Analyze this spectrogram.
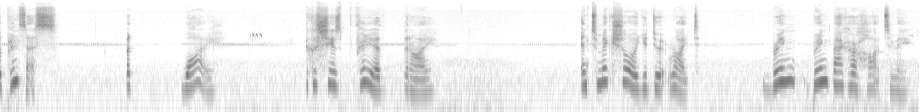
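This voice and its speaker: A woman speaks with a British accent at a high pitch and with lively intonation. Her pace is very slow, broken by long, frequent pauses. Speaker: ASMR roleplay performer. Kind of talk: bedtime story reading.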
